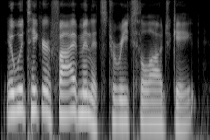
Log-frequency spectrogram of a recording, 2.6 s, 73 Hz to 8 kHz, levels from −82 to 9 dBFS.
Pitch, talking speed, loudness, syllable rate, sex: 150 Hz, 250 wpm, -18 LUFS, 5.8 syllables/s, male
